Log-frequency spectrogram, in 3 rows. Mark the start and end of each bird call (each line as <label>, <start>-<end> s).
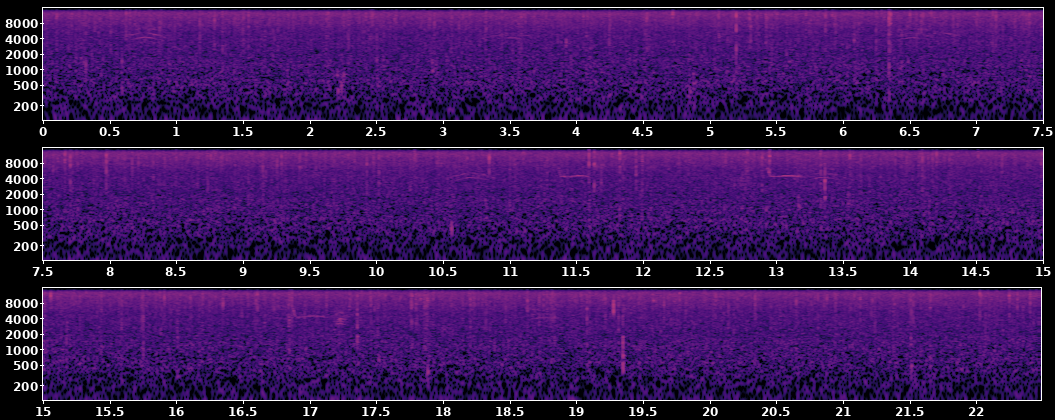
Warbling White-eye (Zosterops japonicus), 11.4-11.7 s
Warbling White-eye (Zosterops japonicus), 12.9-13.2 s
Warbling White-eye (Zosterops japonicus), 16.9-17.2 s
